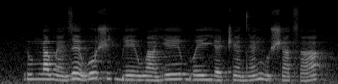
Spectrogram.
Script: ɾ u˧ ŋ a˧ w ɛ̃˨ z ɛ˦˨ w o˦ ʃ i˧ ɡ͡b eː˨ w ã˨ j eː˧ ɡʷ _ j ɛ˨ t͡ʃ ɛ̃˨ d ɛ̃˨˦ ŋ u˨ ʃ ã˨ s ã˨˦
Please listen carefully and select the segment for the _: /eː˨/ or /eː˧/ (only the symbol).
eː˧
